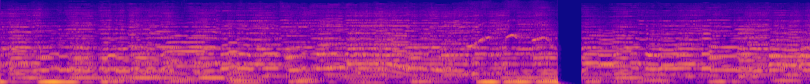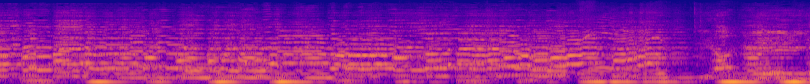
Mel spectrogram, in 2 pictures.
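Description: Traditional Polish highland folk band playing an instrumental tune, the accordion leading over fiddles, trumpet and clarinet, with a double bass pulsing steadily underneath. The sound cuts out for an instant about four seconds in.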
